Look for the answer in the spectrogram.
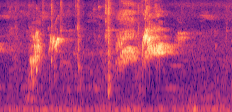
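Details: Short bout from a caged Javan myna, a bird said to be loud and able to talk: a few harsh, buzzy squawks and a rasping call, low hum underneath.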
